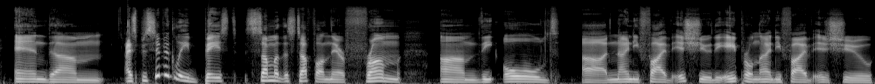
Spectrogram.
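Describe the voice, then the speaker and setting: The clip of a man speaking is a very clean recording with a silent background. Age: 30s. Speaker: movie podcast host. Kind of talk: casual chat.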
